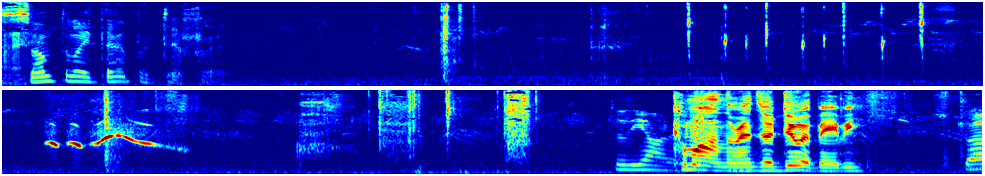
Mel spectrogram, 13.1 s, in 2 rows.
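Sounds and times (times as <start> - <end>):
bird calling: 1.8 - 13.0.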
